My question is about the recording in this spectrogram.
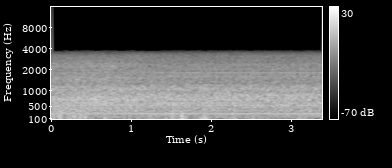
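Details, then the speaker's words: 2000 VW Golf Mk4, 2.0 AEG engine, AC not working: steady loud rushing whoosh of the cooling fans, no cycling; a possible symptom of a faulty AC pressure sensor. "these fans are now on at high speed this is showing high pressure to the fan control module so it's turning these on at high speeds"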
